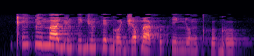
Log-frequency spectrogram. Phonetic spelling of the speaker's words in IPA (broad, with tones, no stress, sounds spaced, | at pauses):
kʼ ĩ˦ k͡p ĩ˦ m aː˦ d͡ʒ ũ˨ k i˦ d͡ʒ ũ˦ k e˦ ɡ oː˨ d͡ʒ ɔ˦ ɓ a˨ k ʊ˦ k i˨ ɲ oː˨ ŋ kʰ u˨ ɡ u˦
